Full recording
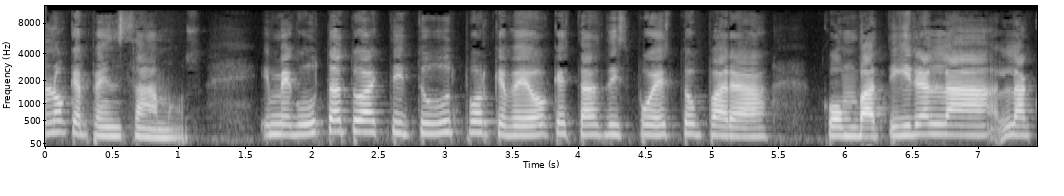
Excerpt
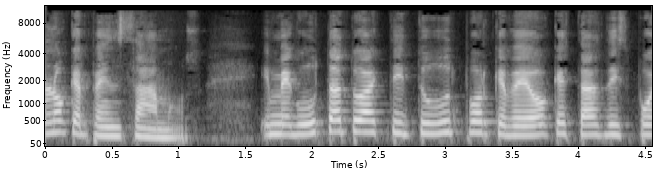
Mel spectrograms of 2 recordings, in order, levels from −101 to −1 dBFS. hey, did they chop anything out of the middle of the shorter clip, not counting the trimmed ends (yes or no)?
no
